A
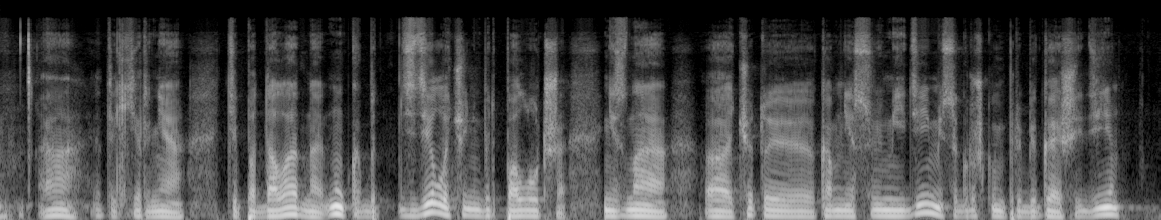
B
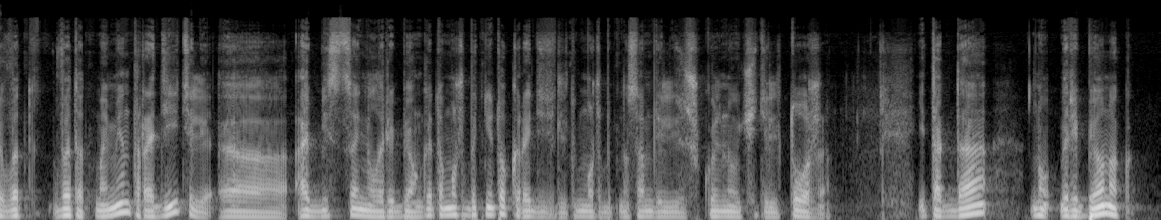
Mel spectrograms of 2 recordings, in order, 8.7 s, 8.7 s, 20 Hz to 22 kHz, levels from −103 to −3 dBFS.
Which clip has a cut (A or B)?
A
